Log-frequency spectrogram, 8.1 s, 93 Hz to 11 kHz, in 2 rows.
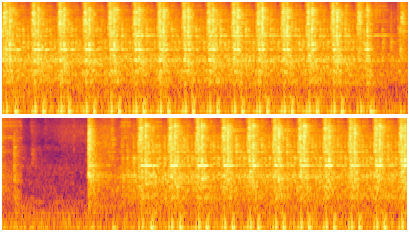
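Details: Old Cub Cadet garden tractor, 10 hp Kohler engine, after carb clean and fresh fuel, dead battery on portable jumper: regular cranking about four compressions a second, brief stop, more cranking, never catches; won't start yet.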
